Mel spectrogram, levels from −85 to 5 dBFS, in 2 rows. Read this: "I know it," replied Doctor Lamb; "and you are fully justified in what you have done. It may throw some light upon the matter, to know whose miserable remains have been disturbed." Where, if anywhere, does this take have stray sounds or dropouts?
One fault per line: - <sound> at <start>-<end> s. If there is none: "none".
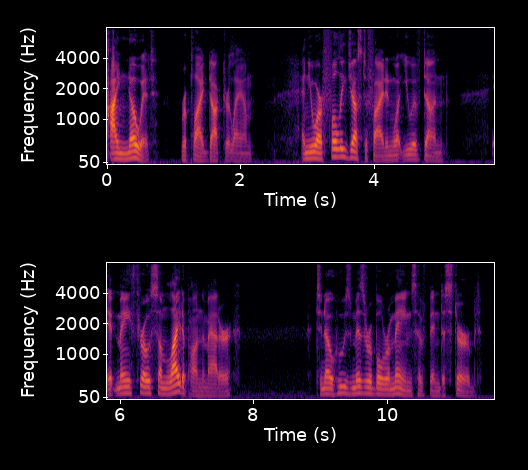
none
